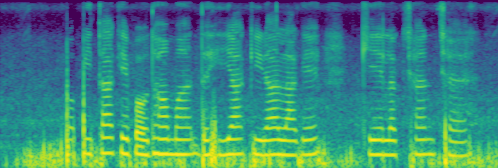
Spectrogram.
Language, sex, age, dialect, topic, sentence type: Maithili, female, 51-55, Angika, agriculture, question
